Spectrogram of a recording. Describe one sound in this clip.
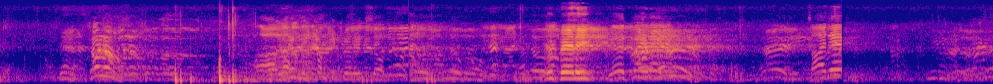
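Young men shout to each other across an open football pitch.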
